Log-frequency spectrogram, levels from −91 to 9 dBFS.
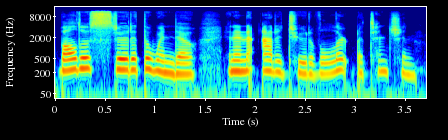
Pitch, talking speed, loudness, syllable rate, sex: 215 Hz, 180 wpm, -18 LUFS, 6.0 syllables/s, female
